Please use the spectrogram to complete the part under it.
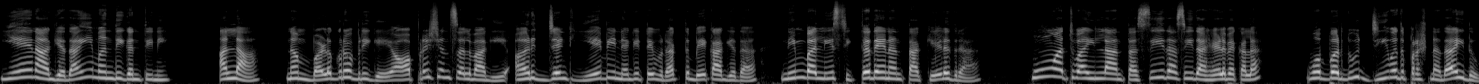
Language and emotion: Kannada, angry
